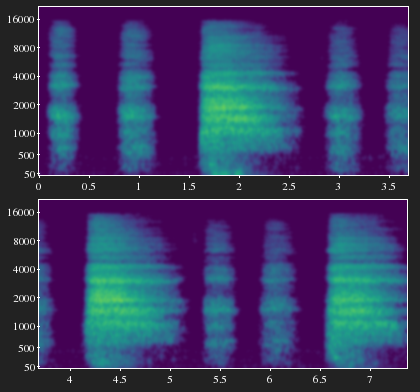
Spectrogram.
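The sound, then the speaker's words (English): Loud mouth breathing repeated three times as a tri-active breathwork exercise: two quick, sharp inhales, one into the belly and one into the chest, then a long, rushing exhale, all through the mouth, with brief silences between. No one speaks. “We're going to use the tri-active breath into the belly, into the chest, and then out. It happens all through the mouth.”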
